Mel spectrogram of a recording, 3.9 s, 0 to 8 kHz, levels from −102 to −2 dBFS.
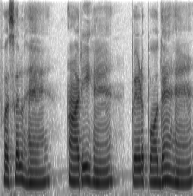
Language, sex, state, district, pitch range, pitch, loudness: Chhattisgarhi, male, Chhattisgarh, Balrampur, 140-160 Hz, 150 Hz, -17 LUFS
